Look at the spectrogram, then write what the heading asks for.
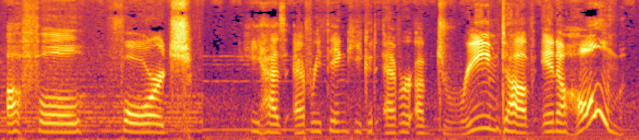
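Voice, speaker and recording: A woman hosting a gaming roleplay series, giving expressive playthrough commentary and telling her character's story. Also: medium pitch. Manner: expressive, exclamatory reactions.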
